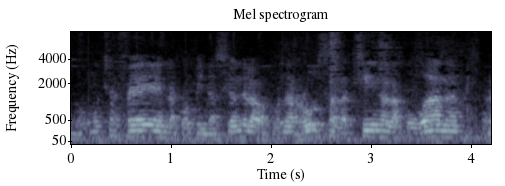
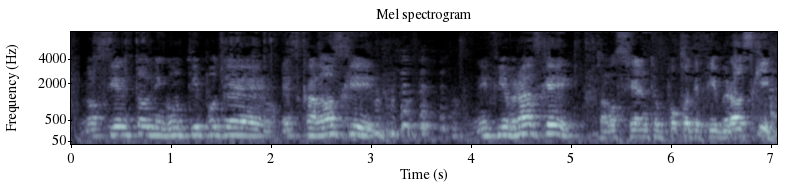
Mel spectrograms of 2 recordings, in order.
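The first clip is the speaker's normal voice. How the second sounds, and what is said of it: Mock Russian accent. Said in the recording (Spanish): “bromear con el acento ruso”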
